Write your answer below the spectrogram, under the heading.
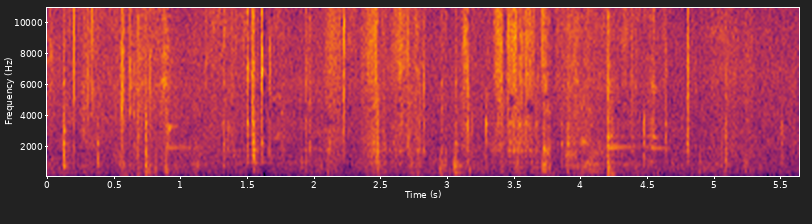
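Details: Indoor kitchen sounds in a small room: clinking dishes, pots and cutlery, stirring and brief speech, with no animal voices.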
